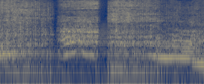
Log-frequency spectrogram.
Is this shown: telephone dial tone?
no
